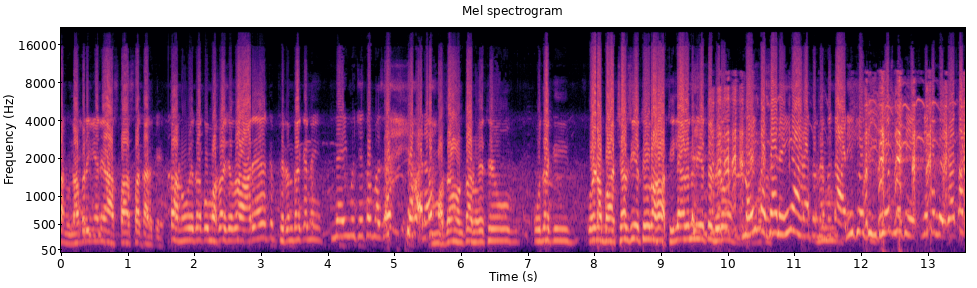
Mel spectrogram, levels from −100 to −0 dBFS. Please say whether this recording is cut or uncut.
cut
